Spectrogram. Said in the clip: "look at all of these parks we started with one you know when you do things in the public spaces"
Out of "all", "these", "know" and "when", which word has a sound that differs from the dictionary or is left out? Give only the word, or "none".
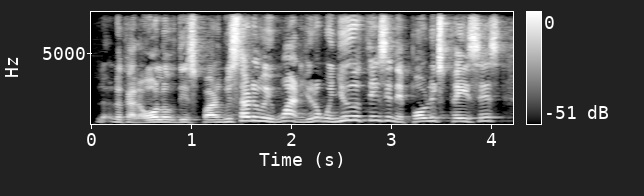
these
